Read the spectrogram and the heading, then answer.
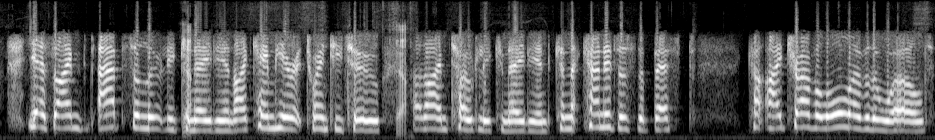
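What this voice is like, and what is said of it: Foreign accent in English. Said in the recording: “I know you got that weird accent, but you're Canadian pretty much”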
